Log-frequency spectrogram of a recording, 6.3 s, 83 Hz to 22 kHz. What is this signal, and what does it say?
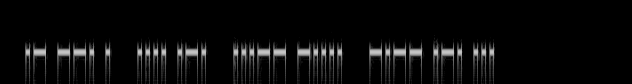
Morse code, heard as a keyed tone, about 32 wpm, 700 Hz. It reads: AGE HR 36 YRS
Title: Practice QSO - Exchange 3 - More Info - 30wpm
